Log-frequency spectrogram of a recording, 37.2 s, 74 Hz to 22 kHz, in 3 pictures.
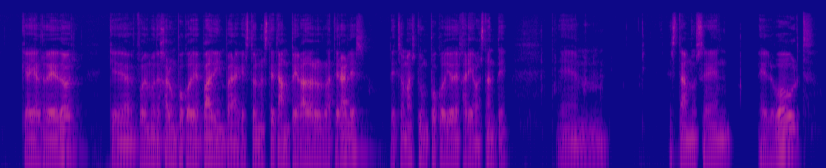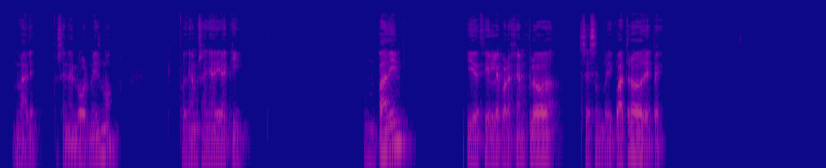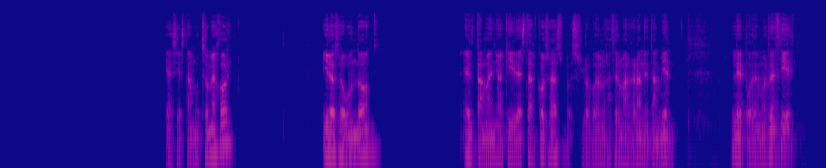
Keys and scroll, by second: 8.6 super+p, 11.7 Escape, 17.1 Escape, 19.2 Return, 28.4 alt+super+l, 28.6 ctrl+alt+o.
